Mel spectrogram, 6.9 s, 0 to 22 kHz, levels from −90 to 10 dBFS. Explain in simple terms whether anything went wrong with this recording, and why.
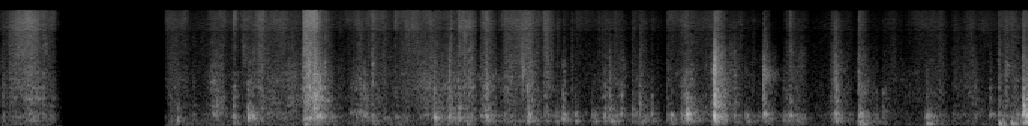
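Two problems are audible. From 0.35 to 1.11 s there is a long network dropout, likely caused by audio failing to arrive in time. The last sound is stretched into a fading buzz, then silence, and when sound returns, about 0.4 s of it is simply gone.

Afterward the player plays catch-up with a jitter buffer speed-up, trimming tiny slices of sound to cut the built-up delay. From 3.17 to 4.40 s it runs about 21% fast, dropping roughly a third of a second. From 4.96 to 6.09 s it runs about 5% fast, with the pitch unchanged throughout.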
